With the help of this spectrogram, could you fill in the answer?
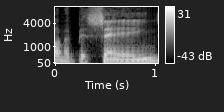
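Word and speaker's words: ἀναπεσεῖν: El verbo griego que utiliza es anapesein, pronunciado anapesein, significa recostarse, sentarse para comer, evocando la postura típica de los banquetes formales en el mundo antiguo.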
